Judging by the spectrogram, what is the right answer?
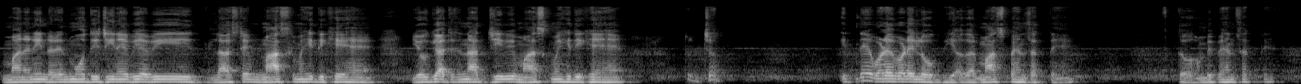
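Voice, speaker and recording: Man, mid-pitched, earnest and rambling, casual home vlog chat, faint noise. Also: little pitch movement, normal speed. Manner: rambling, earnest, explains at length with restarts. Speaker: vlogger, co-host. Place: living room at home.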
